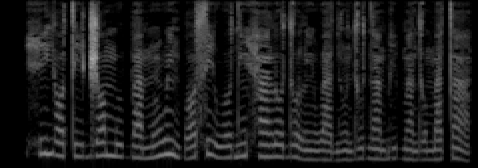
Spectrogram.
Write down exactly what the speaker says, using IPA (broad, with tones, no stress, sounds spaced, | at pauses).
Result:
h i˦ j ɔ˧ t i˧ d͡ʒ ɔ˦ m u˧ b a˨ m ũ˨˦ w ĩ˦˨ ɡ͡b ɔ˨˦ s i˦˨ w o˧ d ĩ˦ h ã˦ l o˦ d o˦˨ l ĩ˨ w a˨ d ũ˨ d u˧ d ã˧ b i˧ b ã˨ d o˨ m a˨˦ t ã˦˨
